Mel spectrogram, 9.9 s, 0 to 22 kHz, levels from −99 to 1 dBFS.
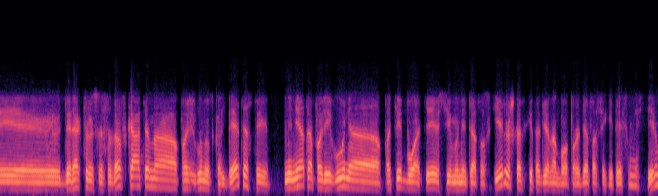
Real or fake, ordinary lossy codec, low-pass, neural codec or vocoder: fake; Opus, 32 kbps; 7.2 kHz; codec, 16 kHz, 2 kbps, FunCodec, trained on Chinese and English, 25 frames a second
